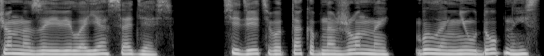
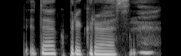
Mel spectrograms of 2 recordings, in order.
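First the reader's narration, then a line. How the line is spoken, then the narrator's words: Hoarse rasp. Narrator (Russian): прохрипел он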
